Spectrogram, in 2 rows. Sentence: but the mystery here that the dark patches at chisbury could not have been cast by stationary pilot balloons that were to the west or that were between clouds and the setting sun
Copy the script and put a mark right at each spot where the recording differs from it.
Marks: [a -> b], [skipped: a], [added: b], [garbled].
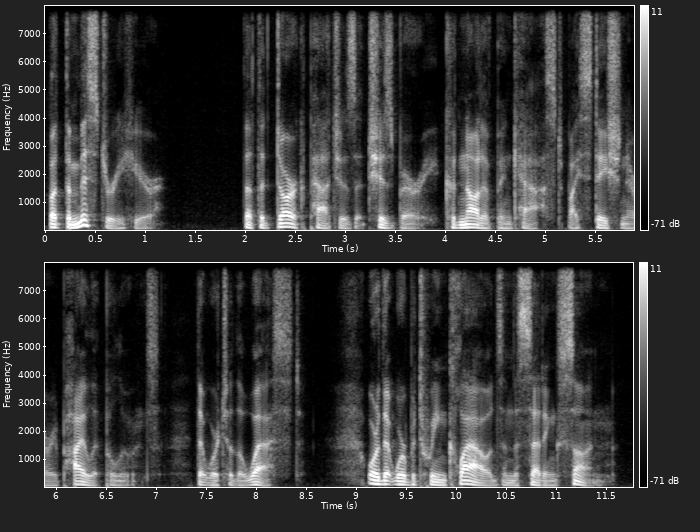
but the mystery here that the dark patches at chisbury could not have been cast by stationary pilot balloons that were to the west or that were between clouds and the setting sun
